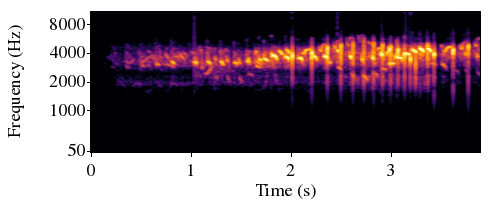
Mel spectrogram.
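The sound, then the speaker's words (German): A snipe-like wading bird's clicking song, not made with the tail feathers as in the common snipe: a fast, quickening train of dry, high-pitched clicks and twitters that swells louder over a few seconds, with no voices. “Und da habe ich auch mal den Gesang mitgebracht, weil der ziemlich cool ist.”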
